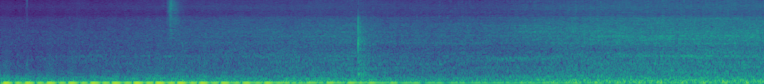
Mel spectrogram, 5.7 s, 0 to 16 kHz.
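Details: Warm BMW E36 six-cylinder idling during a plug and coil swap test between cylinders: uneven, lumpy pulse about three times a second that doesn't settle; misfire, cause still unknown.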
